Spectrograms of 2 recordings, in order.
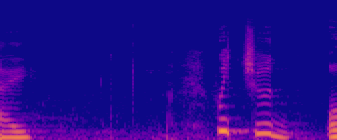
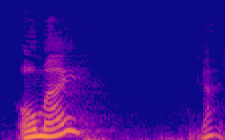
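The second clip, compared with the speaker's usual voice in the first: surprised; 5 semitones higher than usual. Shown as a demonstration. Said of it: "if they're surprised".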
